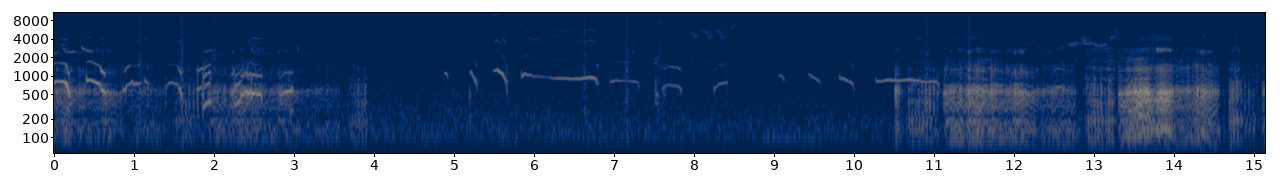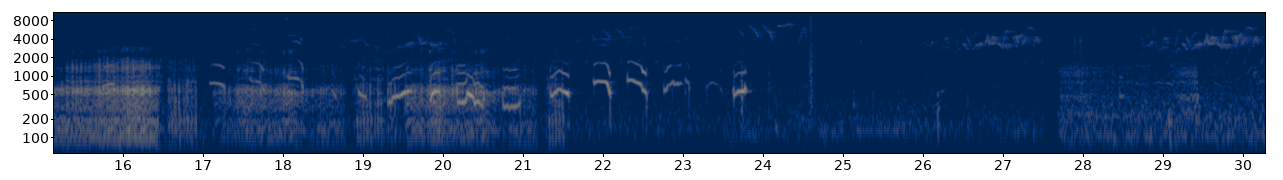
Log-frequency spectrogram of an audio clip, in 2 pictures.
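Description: Wolf pups whimpering and squeaking in many short, high, bending cries, busiest about halfway through. Faint bird chirps follow near the end.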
